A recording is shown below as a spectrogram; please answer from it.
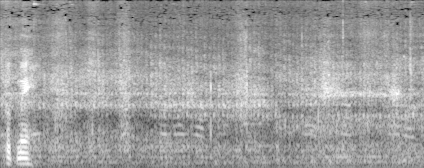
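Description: Loaded truck's engine running steadily at low speed, heard as a quiet, even rumble while it crawls along a narrow field track.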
